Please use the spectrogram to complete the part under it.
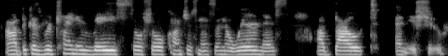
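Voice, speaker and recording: Husky-voiced woman from Nepal. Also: medium pitch, moderate pace, dry recording, low-quality recording. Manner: thoughtful, frequent fillers, animated when excited. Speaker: muralist guest. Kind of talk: interview conversation.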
